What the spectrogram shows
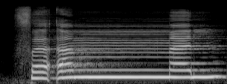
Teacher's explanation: Namun dibaca panjang 2 harokatnya hanya saat berhenti saja. Kalau wasal madnya gugur, mimnya jadi pendek. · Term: takhallus bil hadfi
